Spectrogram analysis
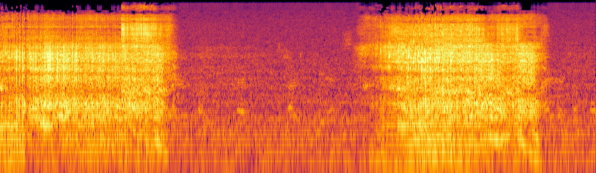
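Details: Two long, loud, harsh rattling snores separated by a quieter pause, from an adult man described as snoring severely during sleep.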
